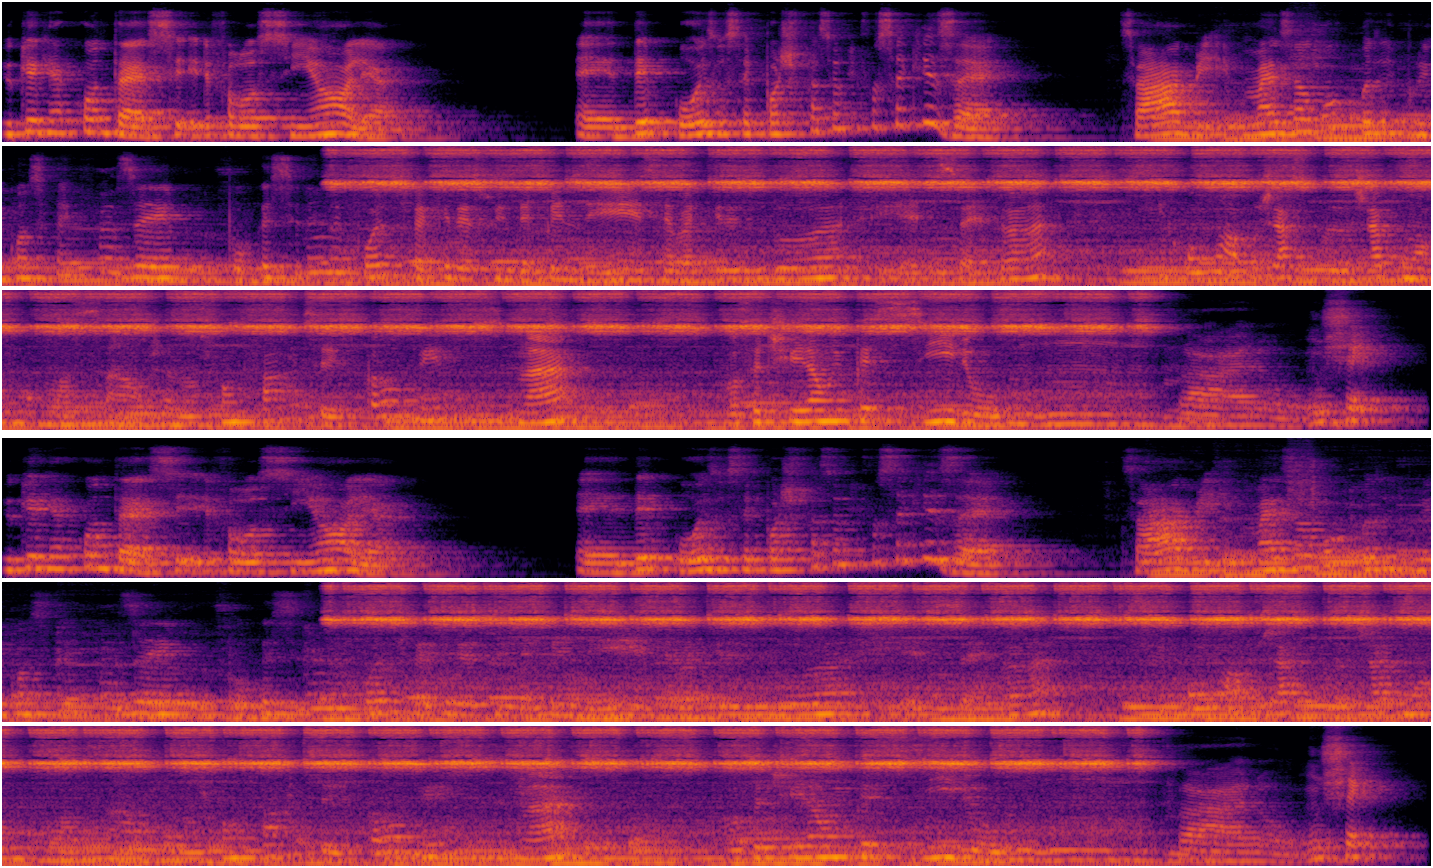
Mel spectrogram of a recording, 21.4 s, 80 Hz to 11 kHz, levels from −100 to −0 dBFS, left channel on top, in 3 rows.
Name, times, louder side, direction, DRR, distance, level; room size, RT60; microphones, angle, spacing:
voice 1, 0.0-2.0 2.9-5.0 5.6-12.4 13.1-17.2 17.9-20.4, left 2 dB, 40° left, 5 dB, 0.4 m, -35 dB
sound 1, 5.7-12.2 12.6-15.9 16.2-19.3, right 2 dB, 85° right, 0.8 m, -38 dB
sound 2, 8.7-20.0, right 3 dB, 60° right, 1.1 m, -29 dB
voice 2, 12.8-13.9 20.2-21.1, equal, 30° right, 1 dB, 0.4 m, -40 dB
5.3 x 2.0 x 2.6 m, 0.72 s
head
